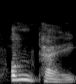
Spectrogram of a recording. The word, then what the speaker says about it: Pohnpei: That's not Pompeii where it had the volcano went. It is Pompeii. It's spelled Pohnpei.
